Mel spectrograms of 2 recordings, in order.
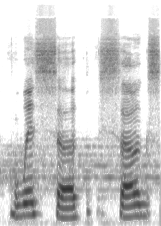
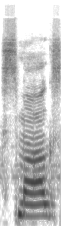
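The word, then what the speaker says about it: Smaug: in the Misty Mountains or when faced with Sug's lair. I was saying it correctly at first. Smog's lair.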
